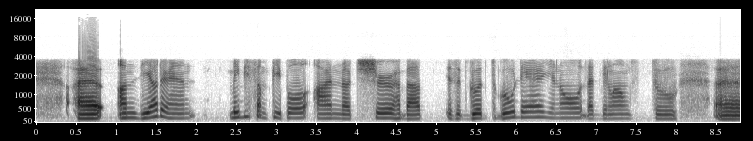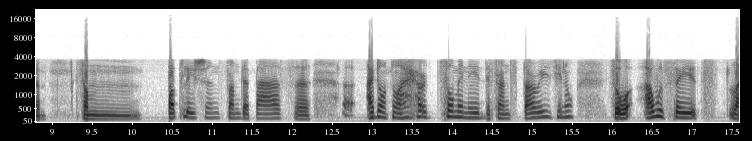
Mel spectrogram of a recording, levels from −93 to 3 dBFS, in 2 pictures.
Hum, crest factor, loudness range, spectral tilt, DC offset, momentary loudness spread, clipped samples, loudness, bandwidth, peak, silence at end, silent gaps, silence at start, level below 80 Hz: none; 18 dB; 5 LU; -7.5 dB/octave; under 0.1%; 15 LU; under 0.1%; -19 LUFS; 9 kHz; 0 dBFS; 0 s; none; 0 s; -62 dBFS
